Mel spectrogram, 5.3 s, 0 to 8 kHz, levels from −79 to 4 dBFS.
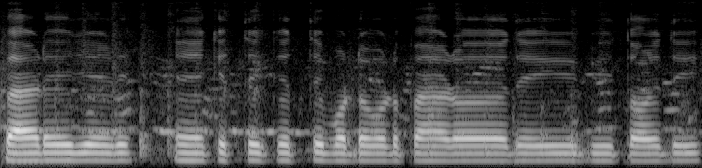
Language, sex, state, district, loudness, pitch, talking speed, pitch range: Odia, male, Odisha, Khordha, -19 LUFS, 135 Hz, 150 wpm, 135-140 Hz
